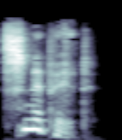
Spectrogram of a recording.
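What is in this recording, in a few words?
"snippet", British English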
